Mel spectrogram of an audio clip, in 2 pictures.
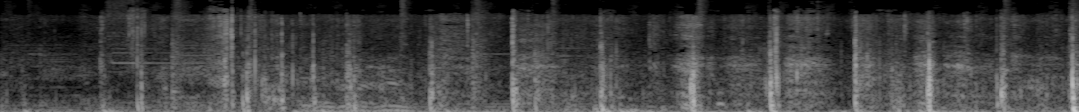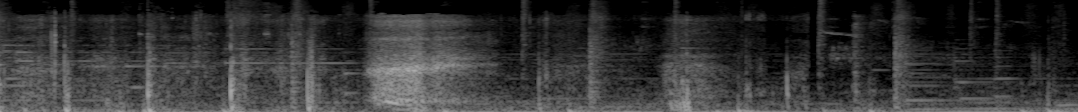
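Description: Footsteps on a rocky granite trail: irregular scuffs and sharp taps of shoes on the rock, with a short rushing noise about seven and a half seconds in. Background music plays underneath.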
